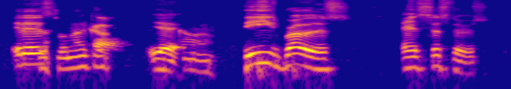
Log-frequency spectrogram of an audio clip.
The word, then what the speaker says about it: Thessalonica: I can never pronounce this church name right, but Thessalonica it is. Thessalonica.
